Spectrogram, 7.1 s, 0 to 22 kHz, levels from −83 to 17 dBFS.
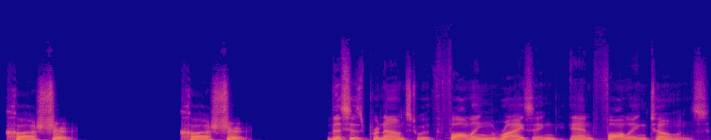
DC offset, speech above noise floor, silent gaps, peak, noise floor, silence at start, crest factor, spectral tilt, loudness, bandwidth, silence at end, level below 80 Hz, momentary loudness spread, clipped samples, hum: under 0.1%; over 68 dB; none; -4 dBFS; under -90 dBFS; 0.05 s; 18 dB; -5.5 dB/octave; -23 LUFS; 14.5 kHz; 0.05 s; -50 dBFS; 8 LU; under 0.1%; none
